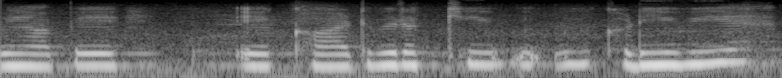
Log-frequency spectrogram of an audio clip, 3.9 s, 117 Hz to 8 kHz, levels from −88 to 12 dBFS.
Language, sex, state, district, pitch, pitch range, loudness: Hindi, female, Uttar Pradesh, Shamli, 230 Hz, 225-245 Hz, -14 LUFS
